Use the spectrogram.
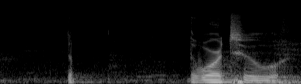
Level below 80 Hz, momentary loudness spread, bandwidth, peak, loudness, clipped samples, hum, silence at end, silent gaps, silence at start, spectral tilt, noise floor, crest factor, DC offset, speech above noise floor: -48 dBFS; 16 LU; 11.5 kHz; -8 dBFS; -27 LUFS; under 0.1%; none; 0 s; none; 0.7 s; -7.5 dB/octave; -55 dBFS; 22 dB; under 0.1%; 30 dB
